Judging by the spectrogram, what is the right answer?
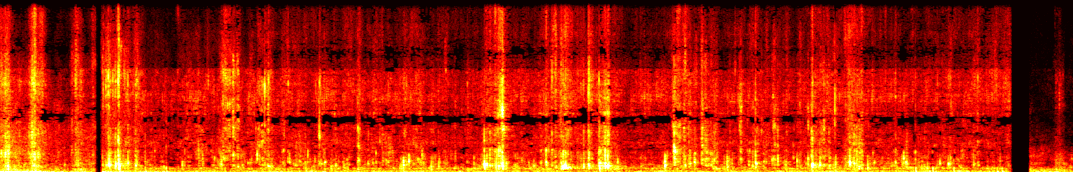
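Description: Two golden retrievers crunching and chewing raw vegetables, first red cabbage, then whole green bell peppers after a brief gap, with irregular crisp bites.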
